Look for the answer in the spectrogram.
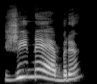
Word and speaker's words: Ginebra: Quando o G está acompanhado do E e do I, ou seja, G, G, se pronuncia igual ao J. Repete. G, G, Presta atenção nessas palavras. Ginebra, ginebra.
